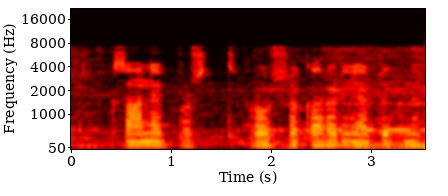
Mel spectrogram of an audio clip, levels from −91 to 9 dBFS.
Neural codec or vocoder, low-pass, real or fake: none; 7.2 kHz; real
